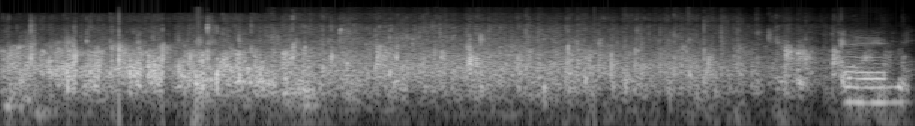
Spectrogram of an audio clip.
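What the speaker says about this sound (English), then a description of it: "let's give them another round of applause" Applause from a banquet crowd fills the room with a dense, continuous patter of clapping that thins near the end as a voice starts speaking.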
